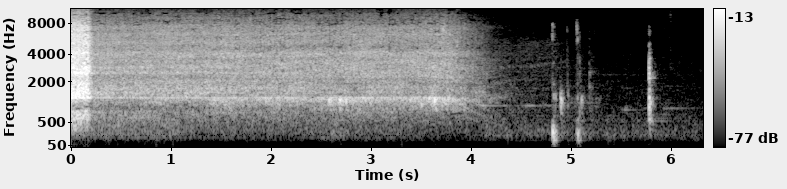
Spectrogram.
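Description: A hair dryer blows a steady, close, hissing roar over an alcohol-ink craft project for about four seconds, then winds down to silence, followed by a few small clicks.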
